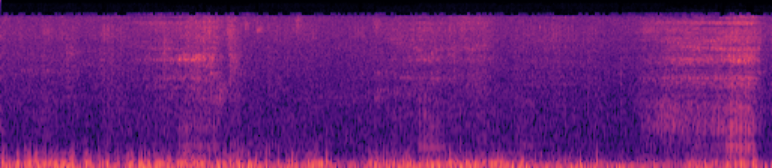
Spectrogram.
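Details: Kayla sleeping, snoring with a low, rough, rumbling breathing noise with snorting texture.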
